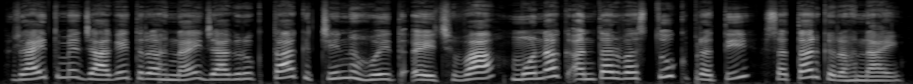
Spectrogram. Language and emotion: Maithili, neutral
